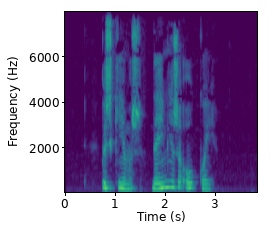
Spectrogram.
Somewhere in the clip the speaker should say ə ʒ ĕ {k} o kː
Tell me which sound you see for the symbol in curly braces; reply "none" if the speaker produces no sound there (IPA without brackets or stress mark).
ʔ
